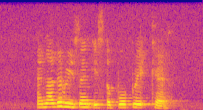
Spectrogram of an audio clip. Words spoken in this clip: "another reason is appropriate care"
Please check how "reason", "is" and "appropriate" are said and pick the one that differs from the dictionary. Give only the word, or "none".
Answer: is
